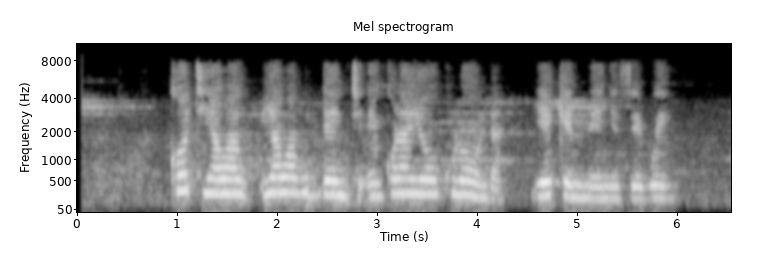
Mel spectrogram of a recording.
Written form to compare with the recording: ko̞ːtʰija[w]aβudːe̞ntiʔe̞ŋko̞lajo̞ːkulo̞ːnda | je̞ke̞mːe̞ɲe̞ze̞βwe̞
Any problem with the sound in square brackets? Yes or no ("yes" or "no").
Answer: no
